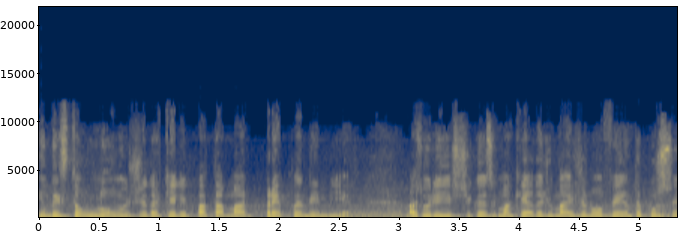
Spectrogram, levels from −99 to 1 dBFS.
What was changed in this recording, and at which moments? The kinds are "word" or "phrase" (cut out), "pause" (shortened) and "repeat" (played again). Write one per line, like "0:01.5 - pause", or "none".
0:03.1 - word
0:03.8 - phrase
